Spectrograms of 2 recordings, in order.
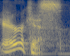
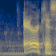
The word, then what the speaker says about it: Arrakis: book are pronounced um ericus i think is the canonical one right i thought it was a rakis but that's me that's the way it's pronounced in the movie yeah at least the first movie iraq suck it i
